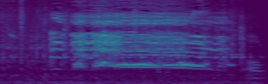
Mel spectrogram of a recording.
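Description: Barred Rock laying hens on a free-range farm cluck and call steadily for a couple of seconds, a loud drawn-out vocal swell rising in the middle and fading at the end, with no talk over it.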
